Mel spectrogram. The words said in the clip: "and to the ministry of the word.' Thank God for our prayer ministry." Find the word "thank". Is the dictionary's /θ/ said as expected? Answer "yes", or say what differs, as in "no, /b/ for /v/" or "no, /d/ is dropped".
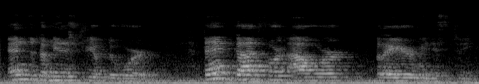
no, /t/ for /θ/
